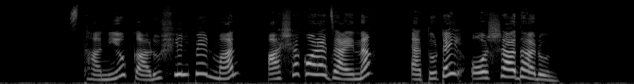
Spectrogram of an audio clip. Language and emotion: Bengali, surprised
